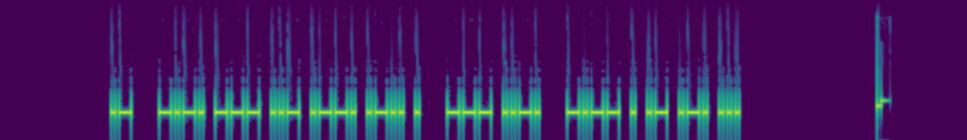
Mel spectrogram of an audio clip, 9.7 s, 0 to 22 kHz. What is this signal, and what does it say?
Morse code, heard as a keyed tone, about 30 wpm, 700 Hz. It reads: A COUPLE OF YEARS
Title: Sets of 4 Words 30wpm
